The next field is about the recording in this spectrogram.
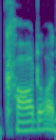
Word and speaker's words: Cawdor: In Cawdor, spricht man das so aus? In Cawdor, der Ort? – Cawdor, genau.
